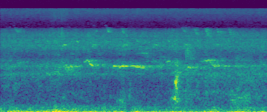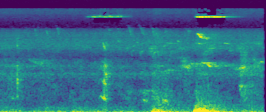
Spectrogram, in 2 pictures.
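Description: Faint bird calls and chirps over a low, steady outdoor rumble, with two louder low bumps near the end.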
